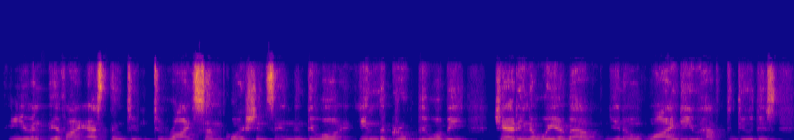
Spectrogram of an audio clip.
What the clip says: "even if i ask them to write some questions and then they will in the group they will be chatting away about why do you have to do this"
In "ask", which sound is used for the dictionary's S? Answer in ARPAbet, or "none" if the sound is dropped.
S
